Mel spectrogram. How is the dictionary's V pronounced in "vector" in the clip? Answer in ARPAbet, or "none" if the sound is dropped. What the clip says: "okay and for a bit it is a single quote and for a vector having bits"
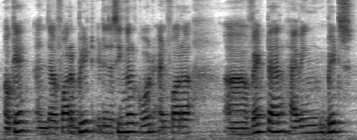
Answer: V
